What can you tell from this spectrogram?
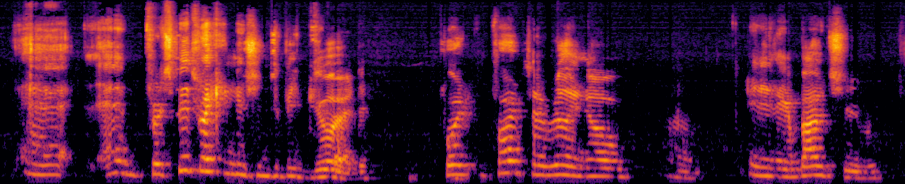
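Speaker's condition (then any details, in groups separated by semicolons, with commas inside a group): Cerebral palsy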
